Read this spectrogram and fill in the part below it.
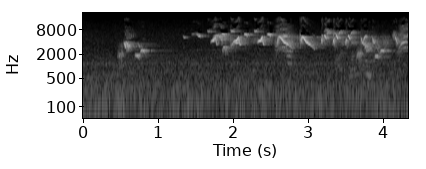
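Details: Indigo bunting, newly arrived and not yet in full molted plumage, gives a brief high chirp, then a quick string of bright, high, paired notes that rise and fall for about three seconds.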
